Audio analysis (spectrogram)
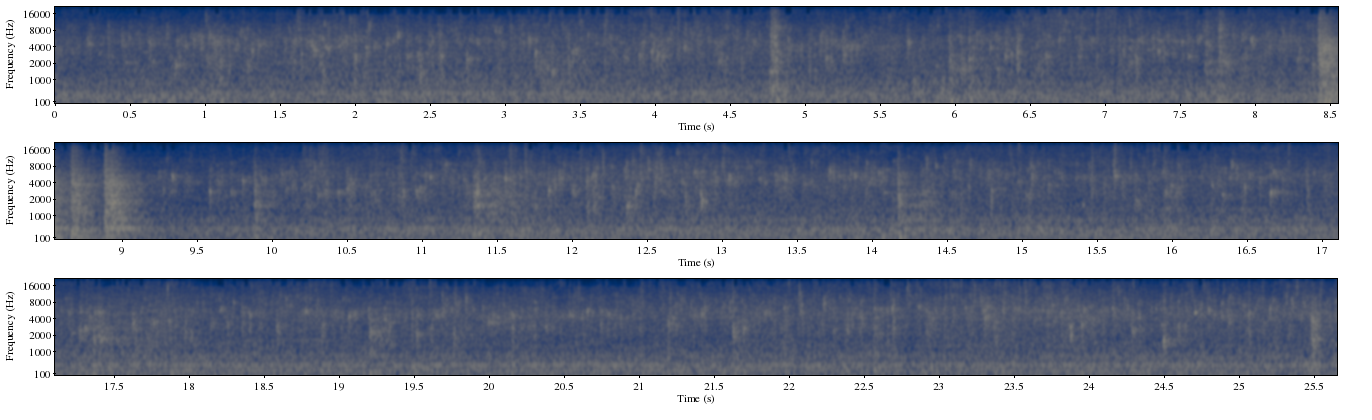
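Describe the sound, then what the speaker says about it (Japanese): Sweet potatoes deep-frying in hot oil, a dense continuous sizzle and crackle with a brief clatter partway through, steady and close throughout. "さつまいもはねいい色になってきたので揚げておきましょう"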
